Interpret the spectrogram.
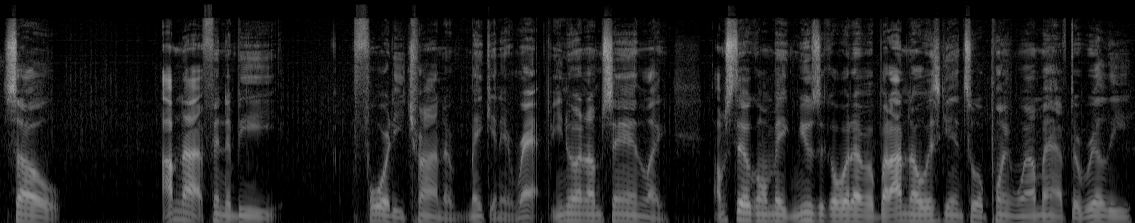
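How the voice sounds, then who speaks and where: A man in his thirties livestreaming, a rapper talking casually and swearing freely, mixing thoughtful musing with loud excitement. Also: lowish voice, normal speed. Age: 30s. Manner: reflective, then loud and excited with laughter and swearing.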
